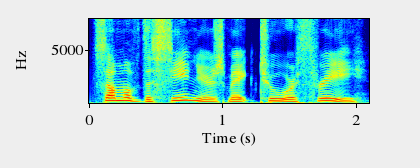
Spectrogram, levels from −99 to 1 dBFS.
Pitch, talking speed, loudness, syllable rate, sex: 195 Hz, 230 wpm, -19 LUFS, 4.5 syllables/s, female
